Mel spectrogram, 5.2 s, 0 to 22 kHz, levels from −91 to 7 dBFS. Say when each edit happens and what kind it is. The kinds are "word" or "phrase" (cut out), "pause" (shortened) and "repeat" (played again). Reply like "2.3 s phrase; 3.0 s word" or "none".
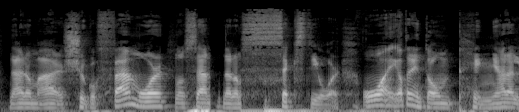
1.8 s word; 2.1 s word; 2.4 s word; 4.1 s word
